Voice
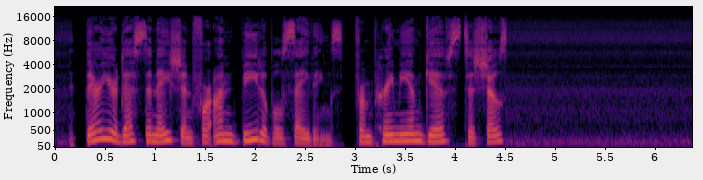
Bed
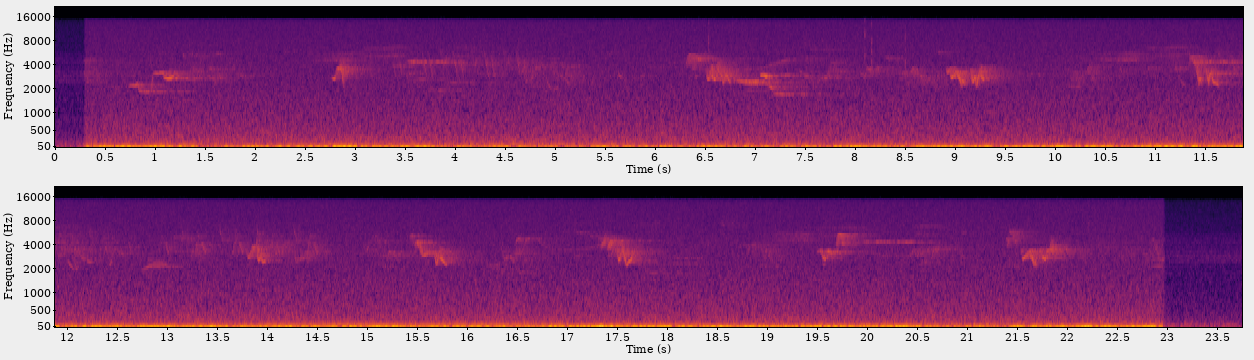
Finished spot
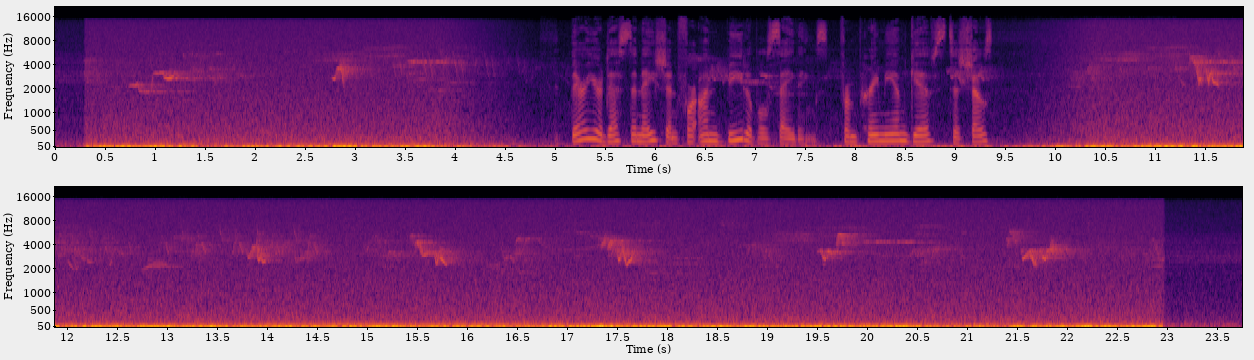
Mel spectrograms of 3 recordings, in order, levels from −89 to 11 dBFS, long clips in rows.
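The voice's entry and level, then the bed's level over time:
4.85 s, 0.0 dB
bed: 3.89 s -1.5 dB
4.84 s -18.5 dB
9.54 s -18.5 dB
10.4 s -0.5 dB

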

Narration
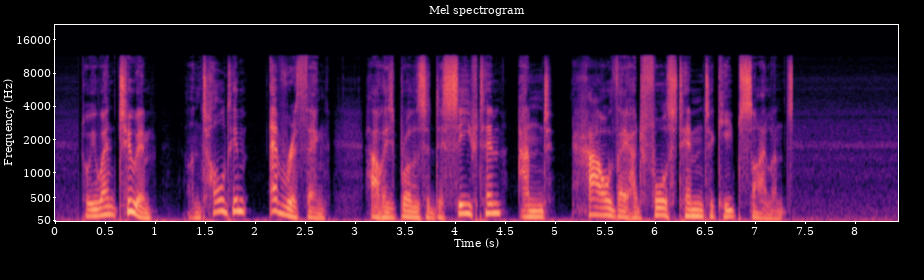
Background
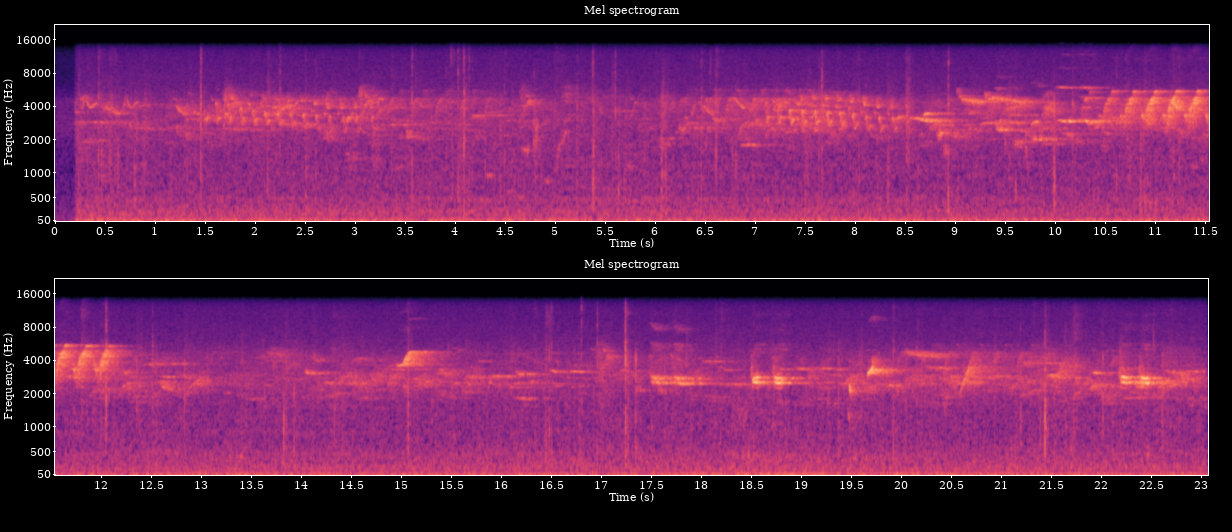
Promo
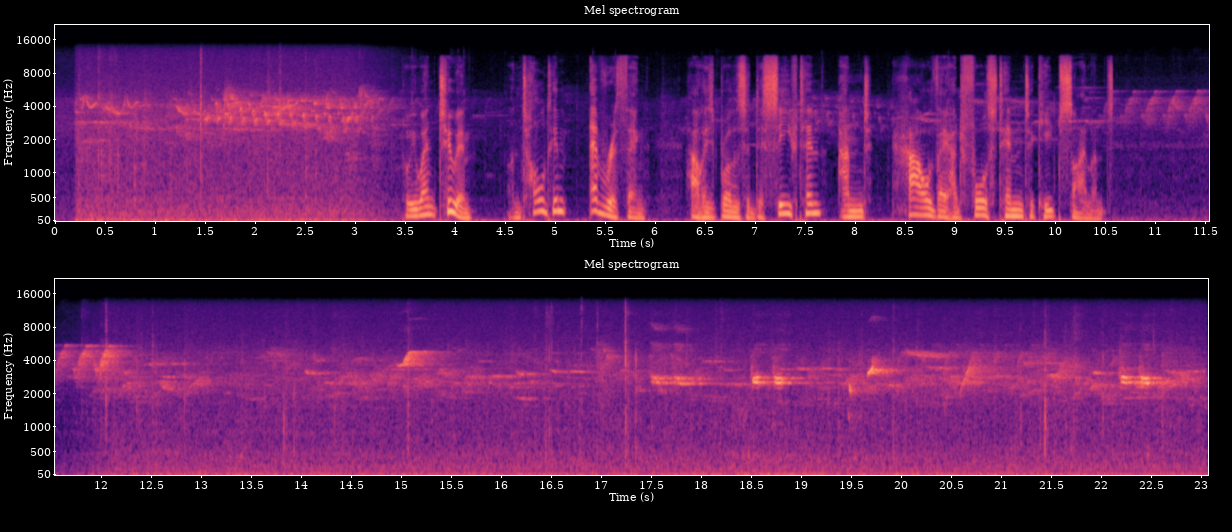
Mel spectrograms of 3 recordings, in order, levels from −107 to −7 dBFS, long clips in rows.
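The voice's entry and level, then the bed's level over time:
3.20 s, -1.0 dB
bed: 2.95 s -2.5 dB
3.83 s -26.5 dB
11.36 s -26.5 dB
12.13 s -5.5 dB

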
